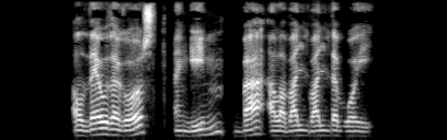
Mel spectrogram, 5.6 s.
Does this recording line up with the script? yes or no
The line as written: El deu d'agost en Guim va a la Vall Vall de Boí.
yes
